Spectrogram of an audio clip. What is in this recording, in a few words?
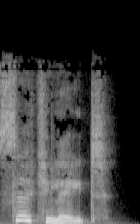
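"circulate", British English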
